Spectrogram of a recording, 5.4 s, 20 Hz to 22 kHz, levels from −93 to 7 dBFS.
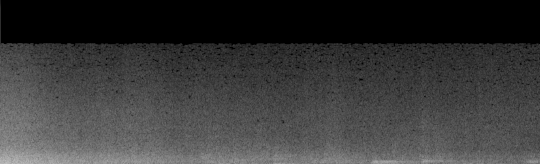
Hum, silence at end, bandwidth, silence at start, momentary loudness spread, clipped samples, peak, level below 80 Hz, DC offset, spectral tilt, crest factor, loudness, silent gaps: none; 0 s; 16.5 kHz; 0 s; 16 LU; under 0.1%; -8 dBFS; -42 dBFS; under 0.1%; -4.5 dB/octave; 20 dB; -31 LUFS; none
